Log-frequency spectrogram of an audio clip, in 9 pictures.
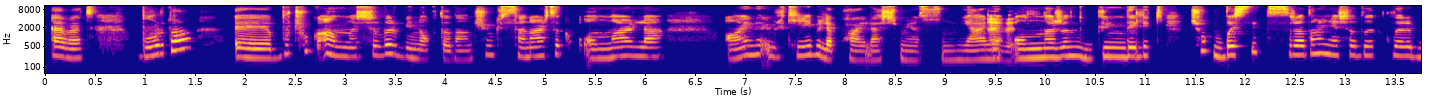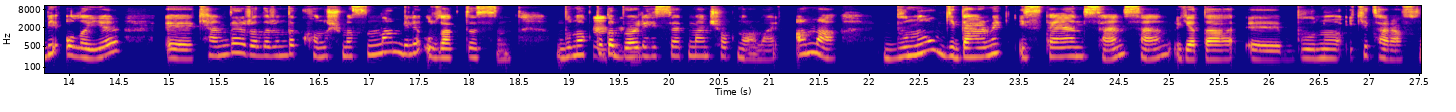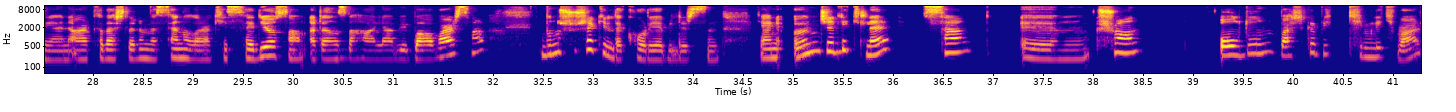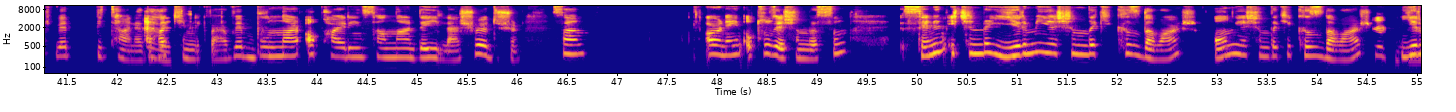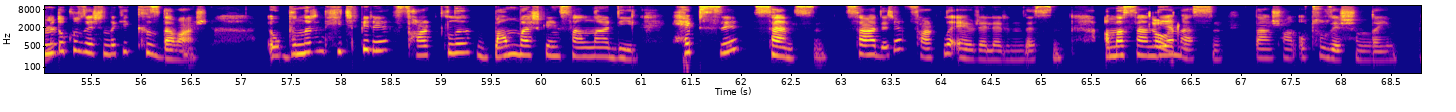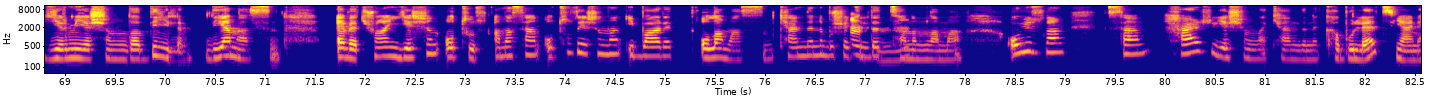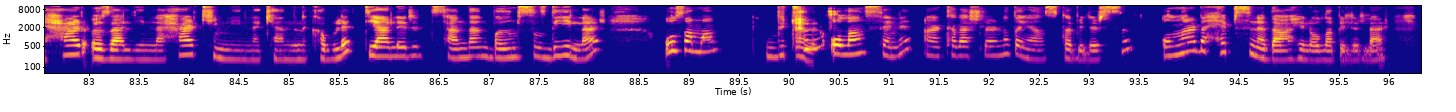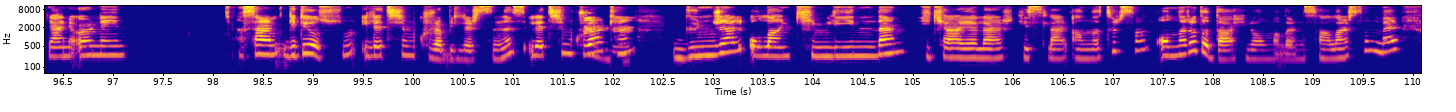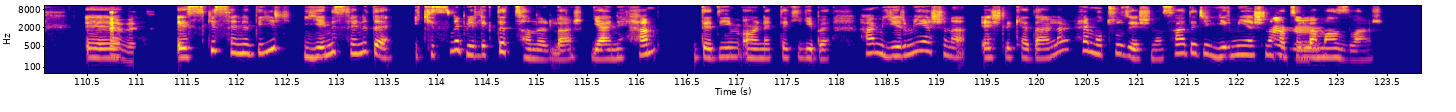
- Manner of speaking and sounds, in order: background speech; tapping; other background noise
- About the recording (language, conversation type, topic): Turkish, advice, Hayat evrelerindeki farklılıklar yüzünden arkadaşlıklarımda uyum sağlamayı neden zor buluyorum?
